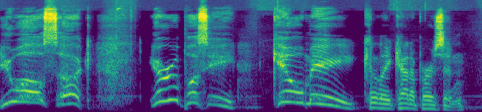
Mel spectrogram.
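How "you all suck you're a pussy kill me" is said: squeaked out high and slow. Describing an actor by imitating Stan's grandfather from South Park. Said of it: "Stan's grandfather from, like, South Park, where it's just like".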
